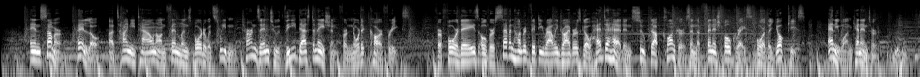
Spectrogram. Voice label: Narration; LOFT VOICES

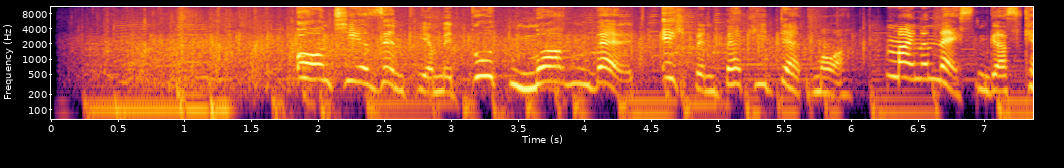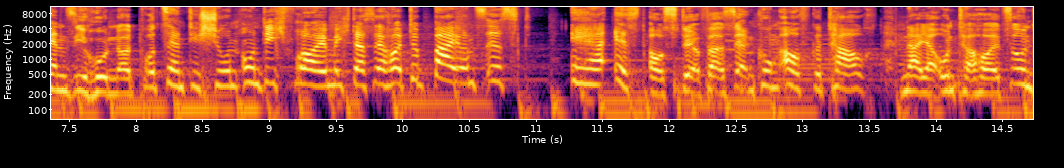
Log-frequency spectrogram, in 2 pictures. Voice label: Animation

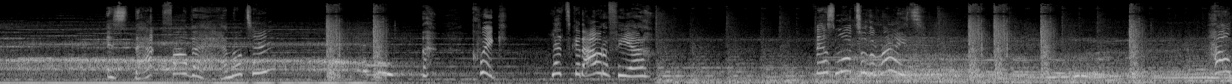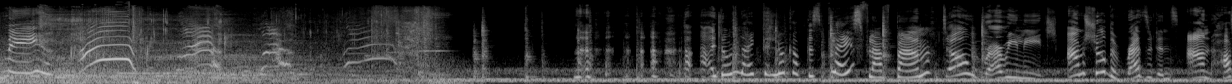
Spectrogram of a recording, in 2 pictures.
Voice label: character and accent

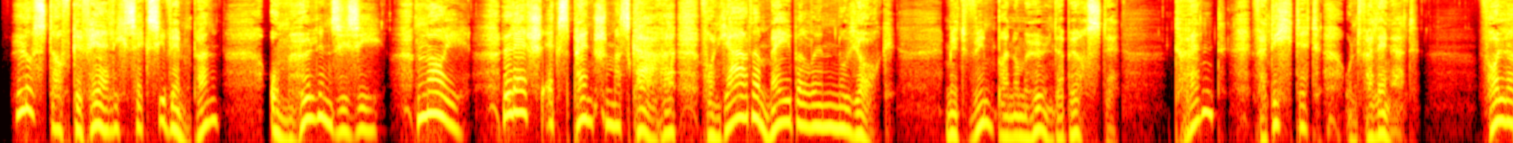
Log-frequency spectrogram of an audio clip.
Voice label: comedy

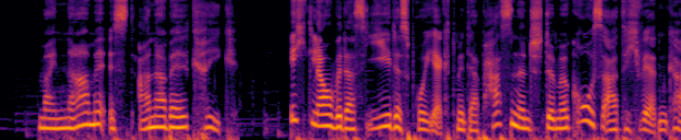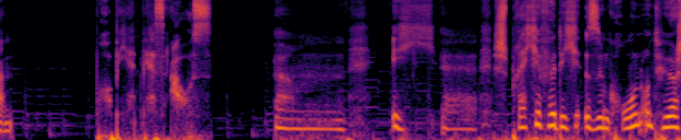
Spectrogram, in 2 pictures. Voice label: Presentation

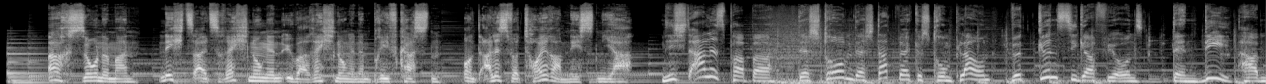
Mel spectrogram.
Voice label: Radio Spot; Stadtwerke Plauen Strom; LOFT VOICES

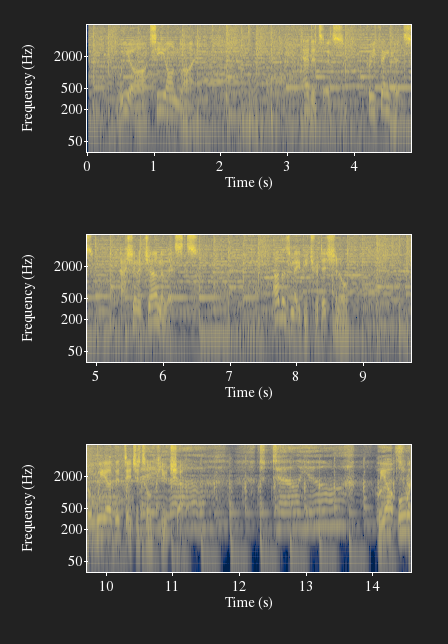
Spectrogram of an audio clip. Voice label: commercial; T-Online

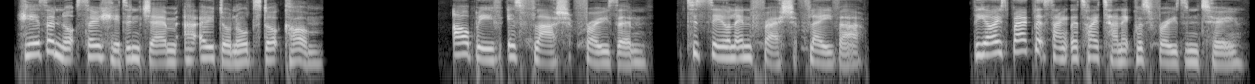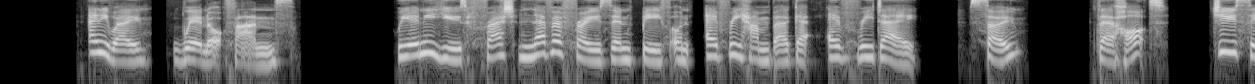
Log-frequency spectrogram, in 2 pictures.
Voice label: Commercial (Werbung), English UK; LOFT VOICES

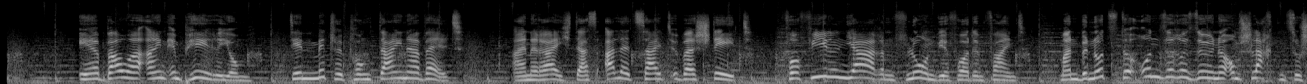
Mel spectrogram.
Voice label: game-trailer; empire of pain

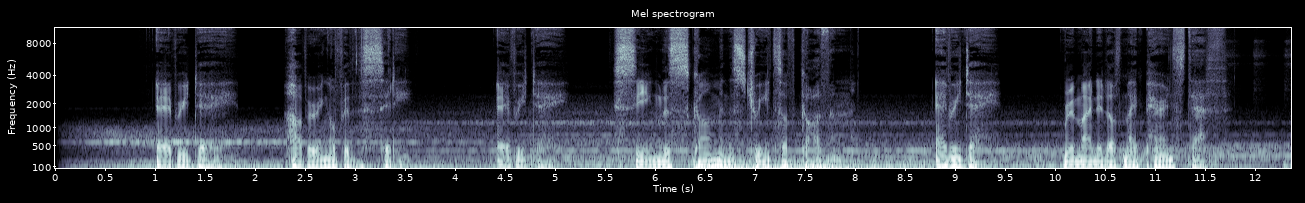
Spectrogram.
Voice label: EN Trailer; Batman

